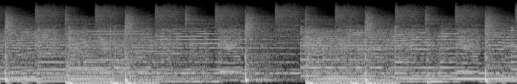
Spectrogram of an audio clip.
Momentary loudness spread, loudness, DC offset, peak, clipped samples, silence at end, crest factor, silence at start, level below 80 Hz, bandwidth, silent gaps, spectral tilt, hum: 4 LU; -16 LUFS; under 0.1%; 0 dBFS; under 0.1%; 0 s; 16 dB; 0 s; -22 dBFS; 18 kHz; none; -4.5 dB/octave; none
